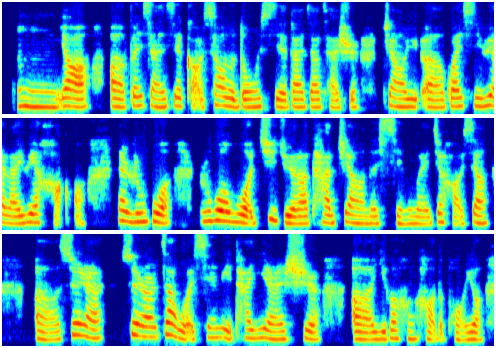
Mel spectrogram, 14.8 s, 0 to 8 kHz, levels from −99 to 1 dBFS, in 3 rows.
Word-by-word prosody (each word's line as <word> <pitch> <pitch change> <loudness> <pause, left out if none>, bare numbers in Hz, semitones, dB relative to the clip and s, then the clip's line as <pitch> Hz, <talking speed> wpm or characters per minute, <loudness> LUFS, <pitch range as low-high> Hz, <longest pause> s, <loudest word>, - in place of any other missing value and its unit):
嗯， 205 -3 +1
要， 215 -2 +5 0.2
呃， 210 -2 +2
分 240 +3 -2
享 220 -4 -3
一 - - -1
些 230 +1 -2
搞 - - -1
笑 245 +3 -2
的 210 -3 +2
东 200 +1 +1
西， 200 -3 -1
大 200 0 0
家 200 -1 -1
才 195 -1 -6
是 200 - -3 0.2
这 255 - -3
样， 210 -2 +1 0.2
呃， 195 -1 +1
关 220 +1 +1
系 230 0 -5
越 230 +2 +2
来 190 -2 0
越 220 +2 +2
好。 - - -6 0.5
但 270 -2 +3
如 235 +1 +2
果 230 -5 +4 0.3
如 250 +1 -1
果 270 -2 +8
我 220 -6 +4
拒 290 - 0
绝 200 -6 +4
了 190 +1 +3
他 210 -2 -1
这 230 +3 -4
样 200 -3 0
的 190 0 -2
行 190 -1 -6
为， 180 -1 -3
就 230 +4 -2
好 225 - -6
像， 195 +1 -1 0.4
呃， 195 -2 -2
虽 310 +6 +2
然 240 -5 +2 0.2
虽 320 - +2
然 260 -3 +3
在 320 0 +5
我 195 -7 +2
心 245 +5 -6
里 220 -4 +1
他 225 - -4
依 230 - -4
然 200 -3 +1
是， 200 -1 0 0.3
呃， 195 -2 +3
一 195 0 +1
个 220 +1 0
很 210 -1 -5
好 200 - -3
的 - - -6
朋 185 -1 -5
友。 195 -2 +2
210 Hz, 260 characters per minute, -21 LUFS, 195-230 Hz, 0.5 s, 果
